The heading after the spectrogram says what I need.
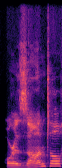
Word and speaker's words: horizontal: Horizontal has the stress on the zon syllable.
